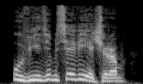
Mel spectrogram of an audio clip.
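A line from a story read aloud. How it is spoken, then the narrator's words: Called out after. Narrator (Russian): крикнула ему вслед Ивлин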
